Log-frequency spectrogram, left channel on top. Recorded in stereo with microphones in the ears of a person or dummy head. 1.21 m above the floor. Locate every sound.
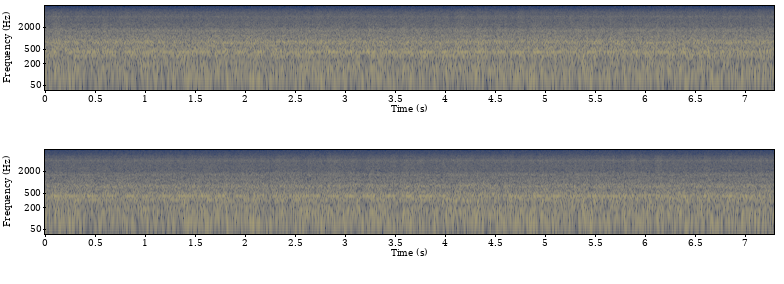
Only background noise.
